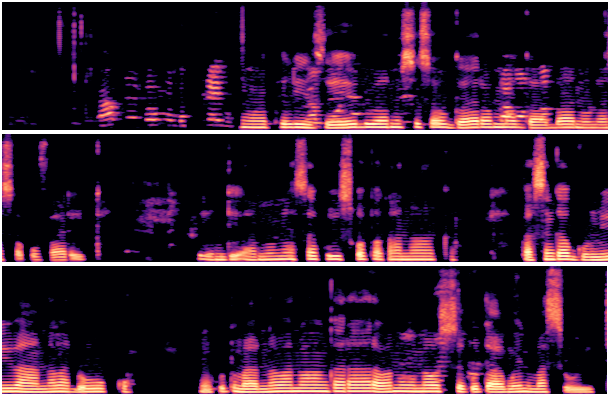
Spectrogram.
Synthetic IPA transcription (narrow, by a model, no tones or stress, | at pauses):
mumapʰilizieɗuano̞sisakuɡʱaɾamumaɡʱaɓaːno̞nasa̰kuvʱaɾḭːkḁ | endḛʔano̞nasakuiswapakanaka | pasiŋɡaɡʱumiʋanaʋaɗo̞ko | ne̞kutimarinaʋanoaŋɡaɾaɾaʋano̞ːnao̥sekutiamwenemasiwuiːtḁ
